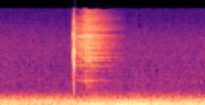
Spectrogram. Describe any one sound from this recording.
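A bright magical chime sparkles briefly.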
